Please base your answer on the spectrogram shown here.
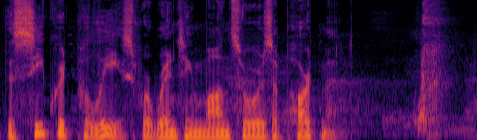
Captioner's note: dog sneezes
